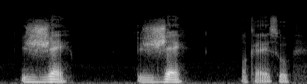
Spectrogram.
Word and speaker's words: j'ai: Okay, so just to avoid pronouncing this je ai, because we think that in French it doesn't sound that beautiful, so we tend to take this e away, okay, so that you get this sound j'ai, j'ai.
